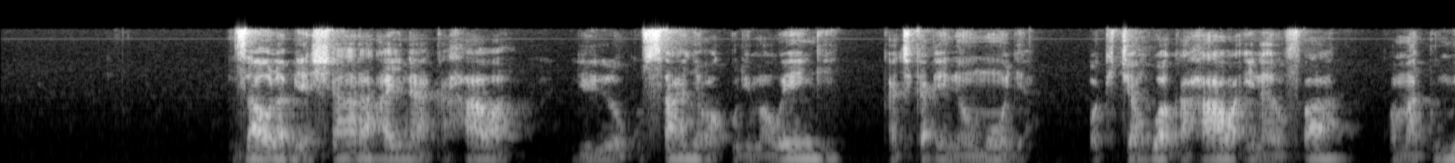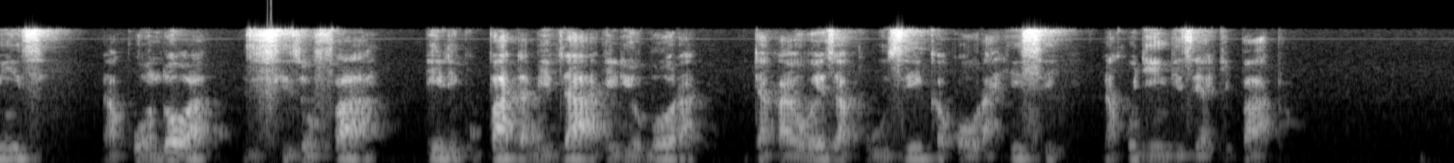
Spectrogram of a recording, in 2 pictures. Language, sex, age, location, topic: Swahili, male, 18-24, Dar es Salaam, agriculture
